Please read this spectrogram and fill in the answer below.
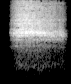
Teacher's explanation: in the north of Mexico, in Chihuahua, for example, you could find that sound, sh, instead of ch.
